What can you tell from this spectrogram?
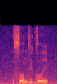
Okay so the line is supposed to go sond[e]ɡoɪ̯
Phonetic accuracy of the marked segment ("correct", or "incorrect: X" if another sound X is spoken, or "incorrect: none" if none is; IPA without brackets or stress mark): incorrect: y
